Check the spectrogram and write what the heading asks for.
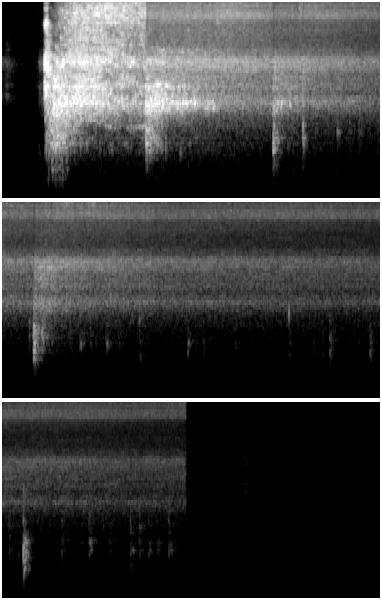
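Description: Electric pressure cooker's steam release valve venting: a sudden loud hiss that fades steadily over about nine seconds, with small crackles and clicks, then cuts off abruptly. This is the steam escaping in a quick release as the pressure inside drops.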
